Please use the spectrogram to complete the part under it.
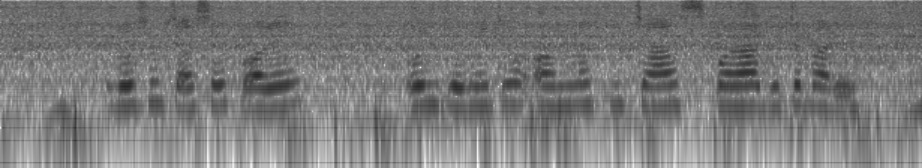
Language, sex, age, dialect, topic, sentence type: Bengali, female, 18-24, Rajbangshi, agriculture, question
